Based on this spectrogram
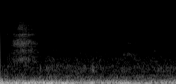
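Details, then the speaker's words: Chevy Cruze/Trax/Sonic/Encore after replacing the driver's-side front hub bearing: test drive at speeds up to 40, with only even road rumble and no roar or grind. The old bearing had roared from about 15, louder up to 70. Normal wheel bearing. "I hear no roaring noises or grinding noises. This is about the speed it would start making a noise. Let's try to get up to 40. Nothing. No noise whatsoever. Now it's running like it's supposed to."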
